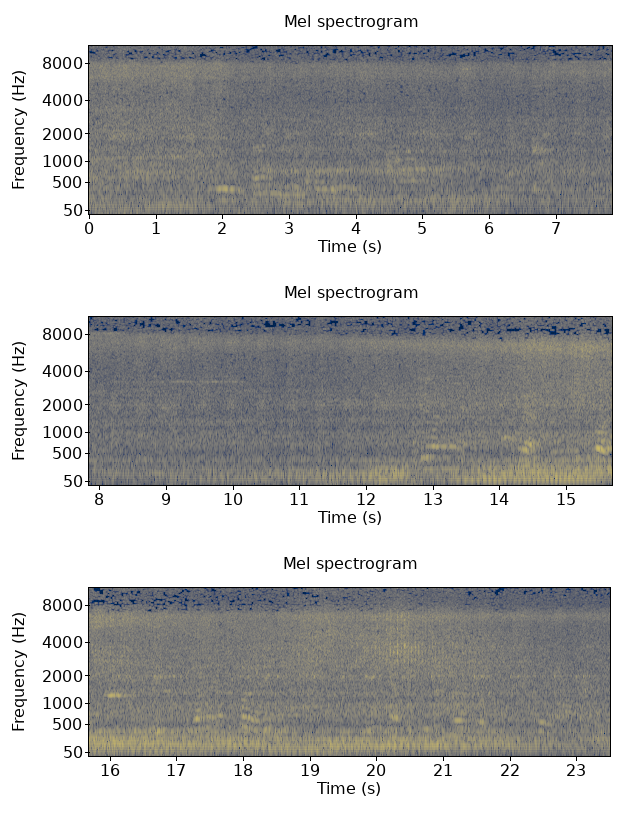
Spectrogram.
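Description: Low rumble of a vehicle engine with indistinct voices, the rumble growing louder about twelve seconds in.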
